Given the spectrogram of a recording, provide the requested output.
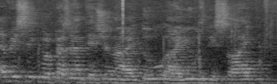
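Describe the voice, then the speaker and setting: A man with a non-native accent speaks at a fairly high pitch with ordinary pitch variation. There is noticeable background noise and audible room echo. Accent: foreign. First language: not English. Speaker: sports scientist. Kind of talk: lecture. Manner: fast; animated.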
